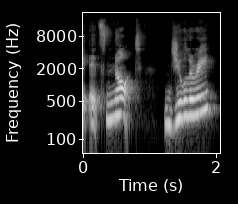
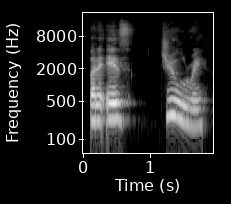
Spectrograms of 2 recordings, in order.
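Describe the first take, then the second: First: The word is said with three syllables. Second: The word is said with two syllables. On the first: The speaker calls it wrong. "not three" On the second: The speaker calls it right. "Two syllables"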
